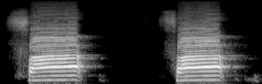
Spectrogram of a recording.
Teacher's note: 12वां मखरज है नीचे के लब और सनाया उलिया का किनारा, इससे फा निकलता है। बहुत आसान बात है ये कि जो आपके नीचे के होंठ हैं, ये वाला होंठ, ये आपने ऊपर का जो सनाया उलिया ऊपर के 2 दांत हैं आपने इनसे मिला के सरफ को अदा करना है, फा फा।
